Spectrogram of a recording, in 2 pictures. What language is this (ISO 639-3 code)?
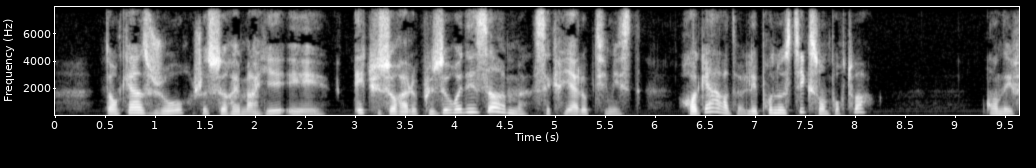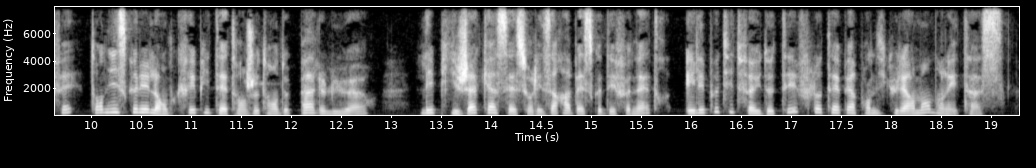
fra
